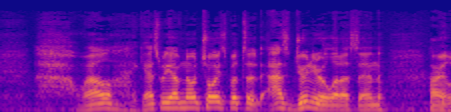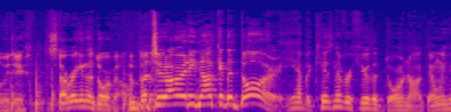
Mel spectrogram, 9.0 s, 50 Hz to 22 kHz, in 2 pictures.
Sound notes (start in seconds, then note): 4.5 wood knocking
